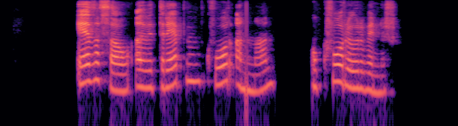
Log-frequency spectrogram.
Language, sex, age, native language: Icelandic, female, 40-49, Icelandic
